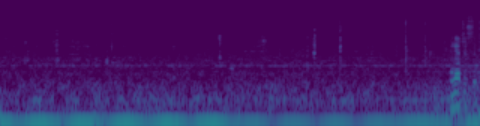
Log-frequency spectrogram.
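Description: Faint scattered clicks and rubbing as a camera cable and its rubber seal piece are handled and the cable is worked through the rubber, over a steady low hum.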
